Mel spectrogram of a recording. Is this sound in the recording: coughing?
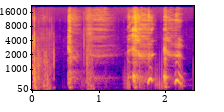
yes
